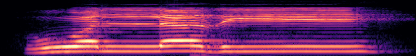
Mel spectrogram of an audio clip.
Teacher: یا ساکن پیچھے زیر آگی یا مدہ کا قاعدہ جاری ہو رہا ہے، ایک الف کے برابر لمبا کریں گے۔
